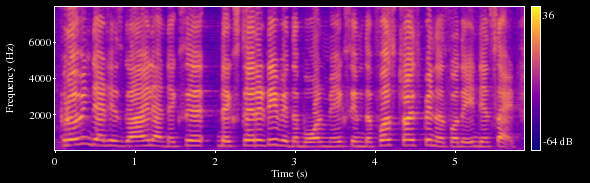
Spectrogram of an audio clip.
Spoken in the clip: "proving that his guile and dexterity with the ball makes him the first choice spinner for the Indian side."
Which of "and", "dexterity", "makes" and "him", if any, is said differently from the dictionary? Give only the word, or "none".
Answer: none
